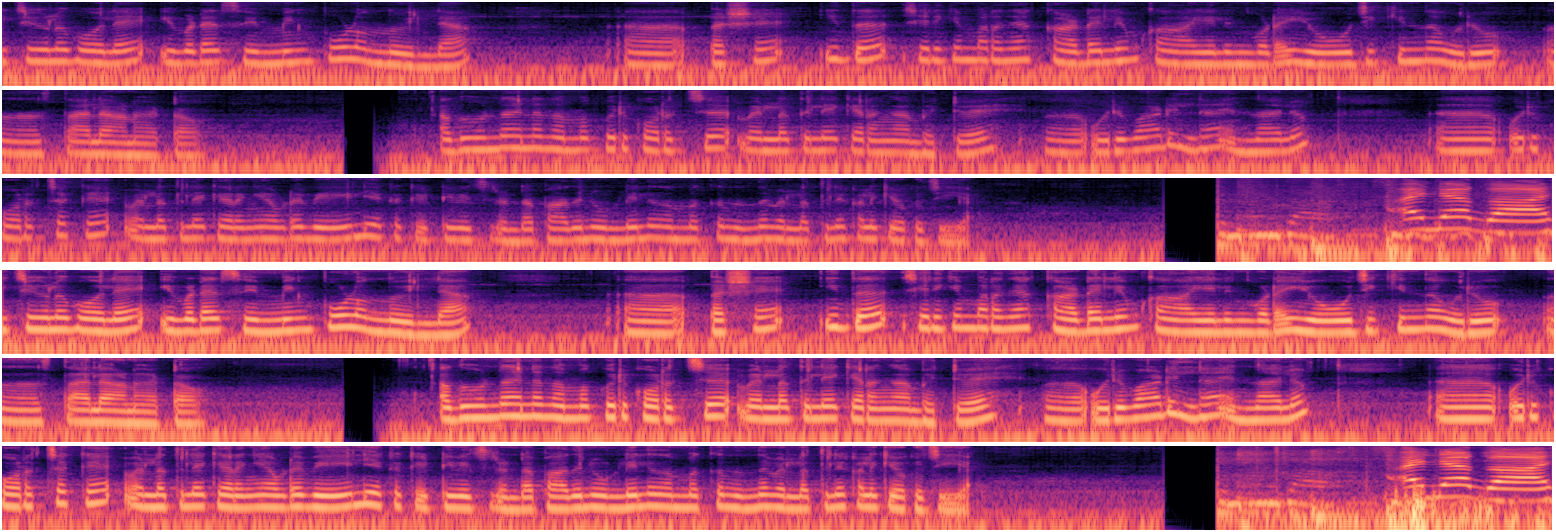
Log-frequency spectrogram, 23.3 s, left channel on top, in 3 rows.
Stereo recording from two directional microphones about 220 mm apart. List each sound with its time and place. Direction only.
0.0 s a woman's voice: 15° right (ahead or behind)
10.1 s a woman's voice: 20° right (ahead or behind)
21.6 s music: centre (ahead or behind)
22.4 s child singing: centre (ahead or behind)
